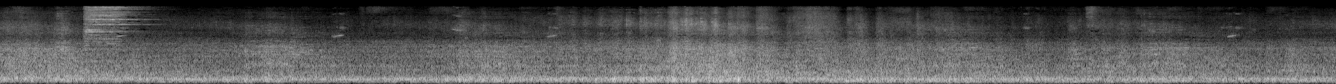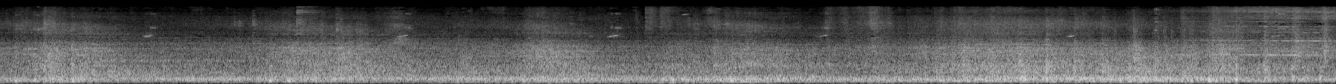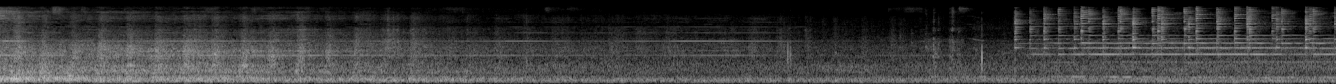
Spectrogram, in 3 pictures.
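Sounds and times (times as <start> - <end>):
train wheels clacking on rails: 0.0 - 40.0
crossing bell ringing: 0.8 - 1.8, 31.2 - 35.1, 35.7 - 40.0.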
